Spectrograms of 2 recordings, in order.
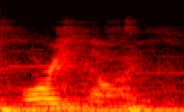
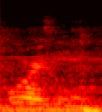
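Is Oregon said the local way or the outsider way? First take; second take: outsider; local. First: Oregon is said the way outsiders say it. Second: Oregon is said the way locals say it. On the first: The speaker is not from the area. The speaker calls it wrong. "not Oregon. ... We don't say it Oregon" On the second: The speaker is from the area. The speaker calls it right. "it's Oregon"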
